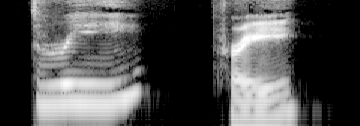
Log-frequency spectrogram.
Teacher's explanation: Vous avez ce premier son qui dit le soft th où quand vous posez vos mains sur les cordes vocales en fait ça ne tremble pas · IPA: /θ/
